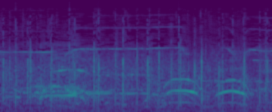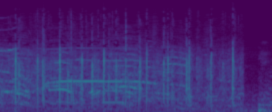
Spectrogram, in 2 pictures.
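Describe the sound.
A crowd at a live show claps steadily for a performer while voices cheer and whoop over the dense patter of hands, holding a fairly loud, even level for about eight seconds before cutting off abruptly.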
